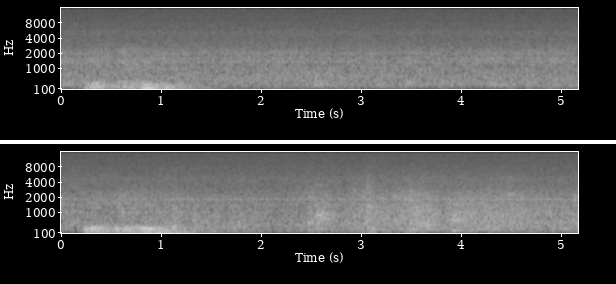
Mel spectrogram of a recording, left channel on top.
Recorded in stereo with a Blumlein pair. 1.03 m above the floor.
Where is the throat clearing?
65° right, 5.5 m.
